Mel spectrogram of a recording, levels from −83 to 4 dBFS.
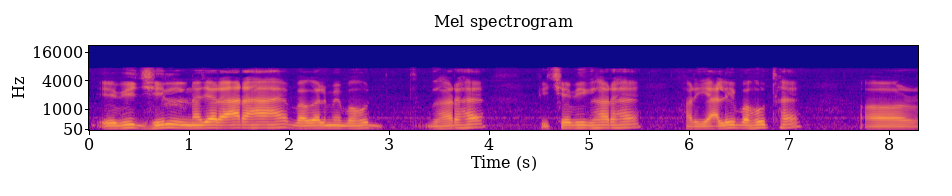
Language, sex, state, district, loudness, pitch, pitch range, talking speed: Hindi, male, Bihar, Muzaffarpur, -20 LUFS, 125 Hz, 115-135 Hz, 145 wpm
